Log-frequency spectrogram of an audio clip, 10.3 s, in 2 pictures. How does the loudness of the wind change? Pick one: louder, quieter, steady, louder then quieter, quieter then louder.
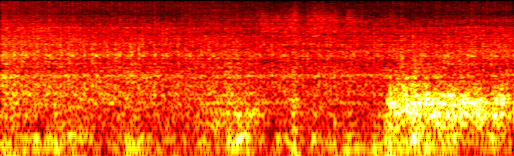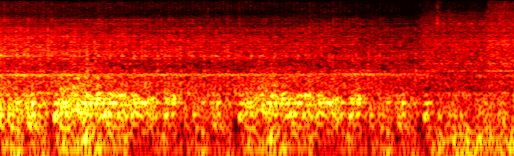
louder then quieter.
